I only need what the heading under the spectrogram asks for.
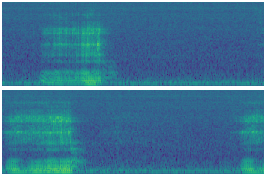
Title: #snoring #snoringasmr #snoringsounds #snoringsleepingsoundeffect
